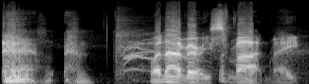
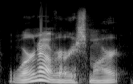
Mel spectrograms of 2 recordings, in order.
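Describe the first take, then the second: First: It is said in a put-on villain voice. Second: It is said in a natural voice.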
